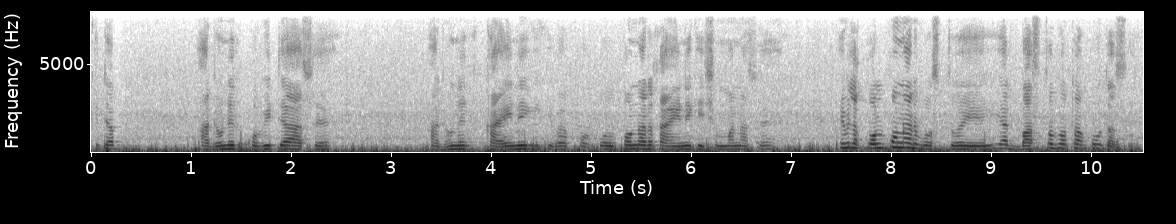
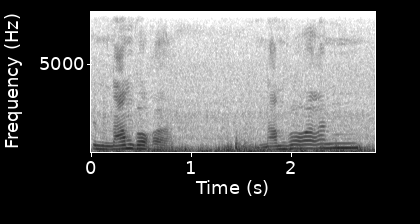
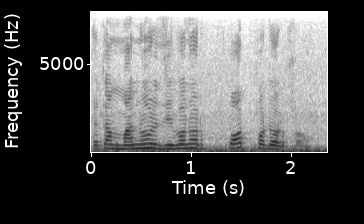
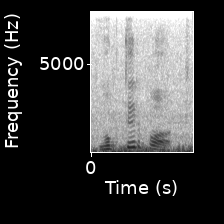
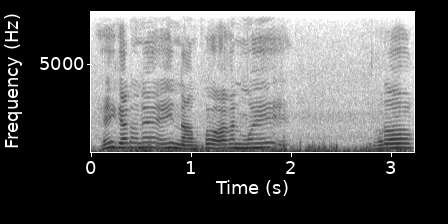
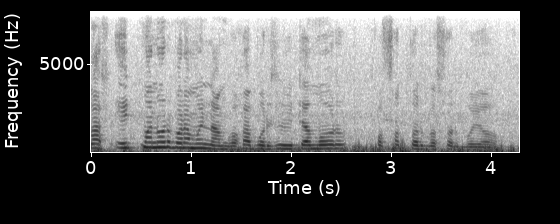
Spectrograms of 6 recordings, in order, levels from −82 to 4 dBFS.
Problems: constant background noise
